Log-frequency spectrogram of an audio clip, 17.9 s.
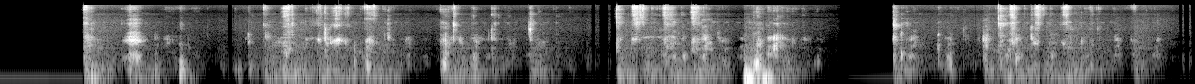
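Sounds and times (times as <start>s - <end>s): people chewing loudly: 3.7s - 8.4s, 9.3s - 12.2s, 13.4s - 17.5s.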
